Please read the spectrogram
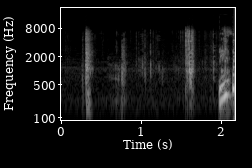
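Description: Handling noise: four or five short crackles and clicks as a plastic-wrapped pack of vacuum cleaner bags is picked up and handled.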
